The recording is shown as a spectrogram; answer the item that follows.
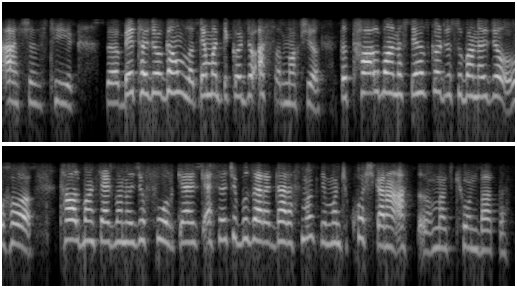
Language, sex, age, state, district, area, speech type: Kashmiri, female, 30-45, Jammu and Kashmir, Ganderbal, rural, conversation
